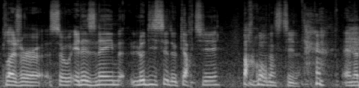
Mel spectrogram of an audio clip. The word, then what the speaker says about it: L'Odyssée de Cartier: It is by Cartier, and the collection name I might need your help with pronouncing. Of course, with pleasure. So it is named L'Odyssée de Cartier, Parcours d'un style.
